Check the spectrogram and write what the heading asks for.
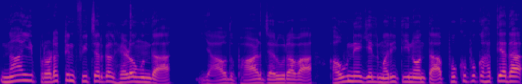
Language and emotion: Kannada, fearful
